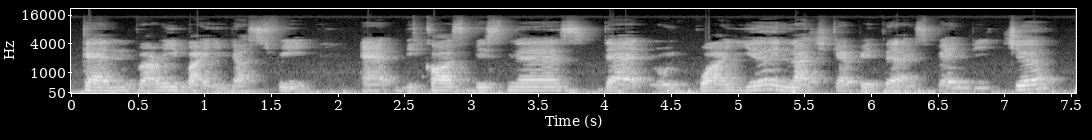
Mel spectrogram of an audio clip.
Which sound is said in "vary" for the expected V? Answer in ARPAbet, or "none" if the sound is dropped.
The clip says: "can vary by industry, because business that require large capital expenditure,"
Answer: V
